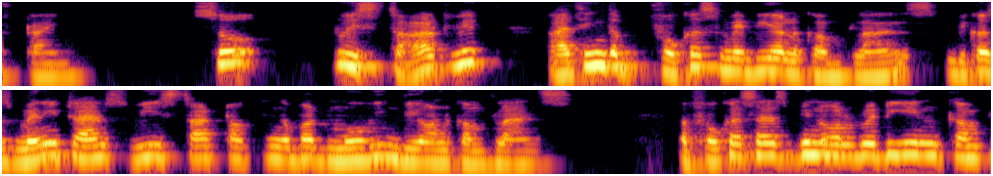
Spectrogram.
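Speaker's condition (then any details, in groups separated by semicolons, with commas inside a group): No condition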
